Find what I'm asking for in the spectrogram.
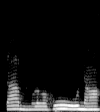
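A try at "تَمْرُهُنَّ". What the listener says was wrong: Okey, dekat ra tu tak ada mad asli, tak ada tanda panjang Okey, jadi kita baca pendek. Jadi Tamrohuna.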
